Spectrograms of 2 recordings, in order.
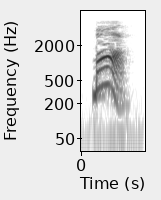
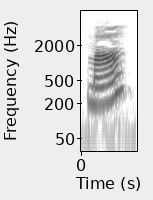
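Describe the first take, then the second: First: "Ma" higher and louder, in glad recognition; "Ma" as an exclamation of recognition; recognizing Ma. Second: Ma as a question to mother; "Ma" as a calling question. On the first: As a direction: greet her with "Ma," knowing it's mother. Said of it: "meaning, perhaps, "It's you, mother". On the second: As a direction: ask "Ma," checking who it is. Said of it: "meaning, "Is that you, mother?". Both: Shown as a demonstration.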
